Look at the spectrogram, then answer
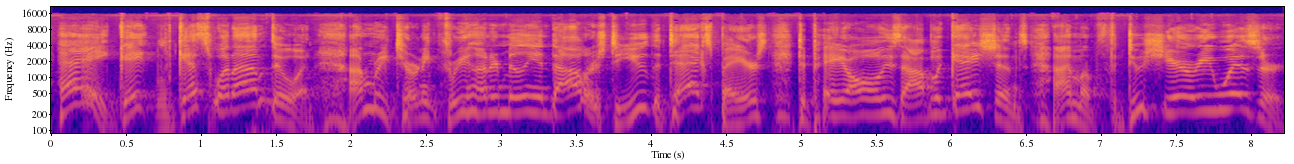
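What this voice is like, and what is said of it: Impression of Lori Lightfoot. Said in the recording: “That Lightfoot impression's getting better and better”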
